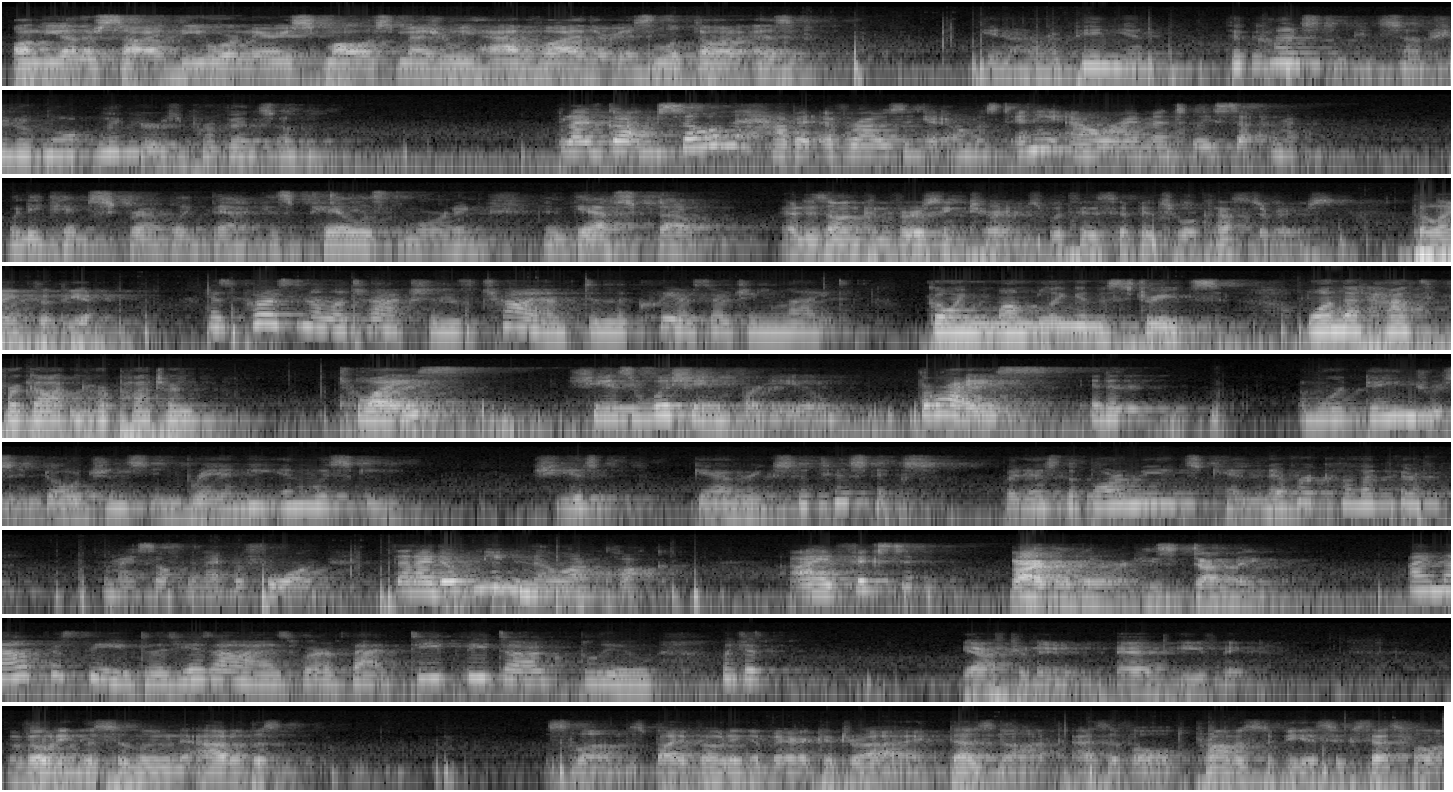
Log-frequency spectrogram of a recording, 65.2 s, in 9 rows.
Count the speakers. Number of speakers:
8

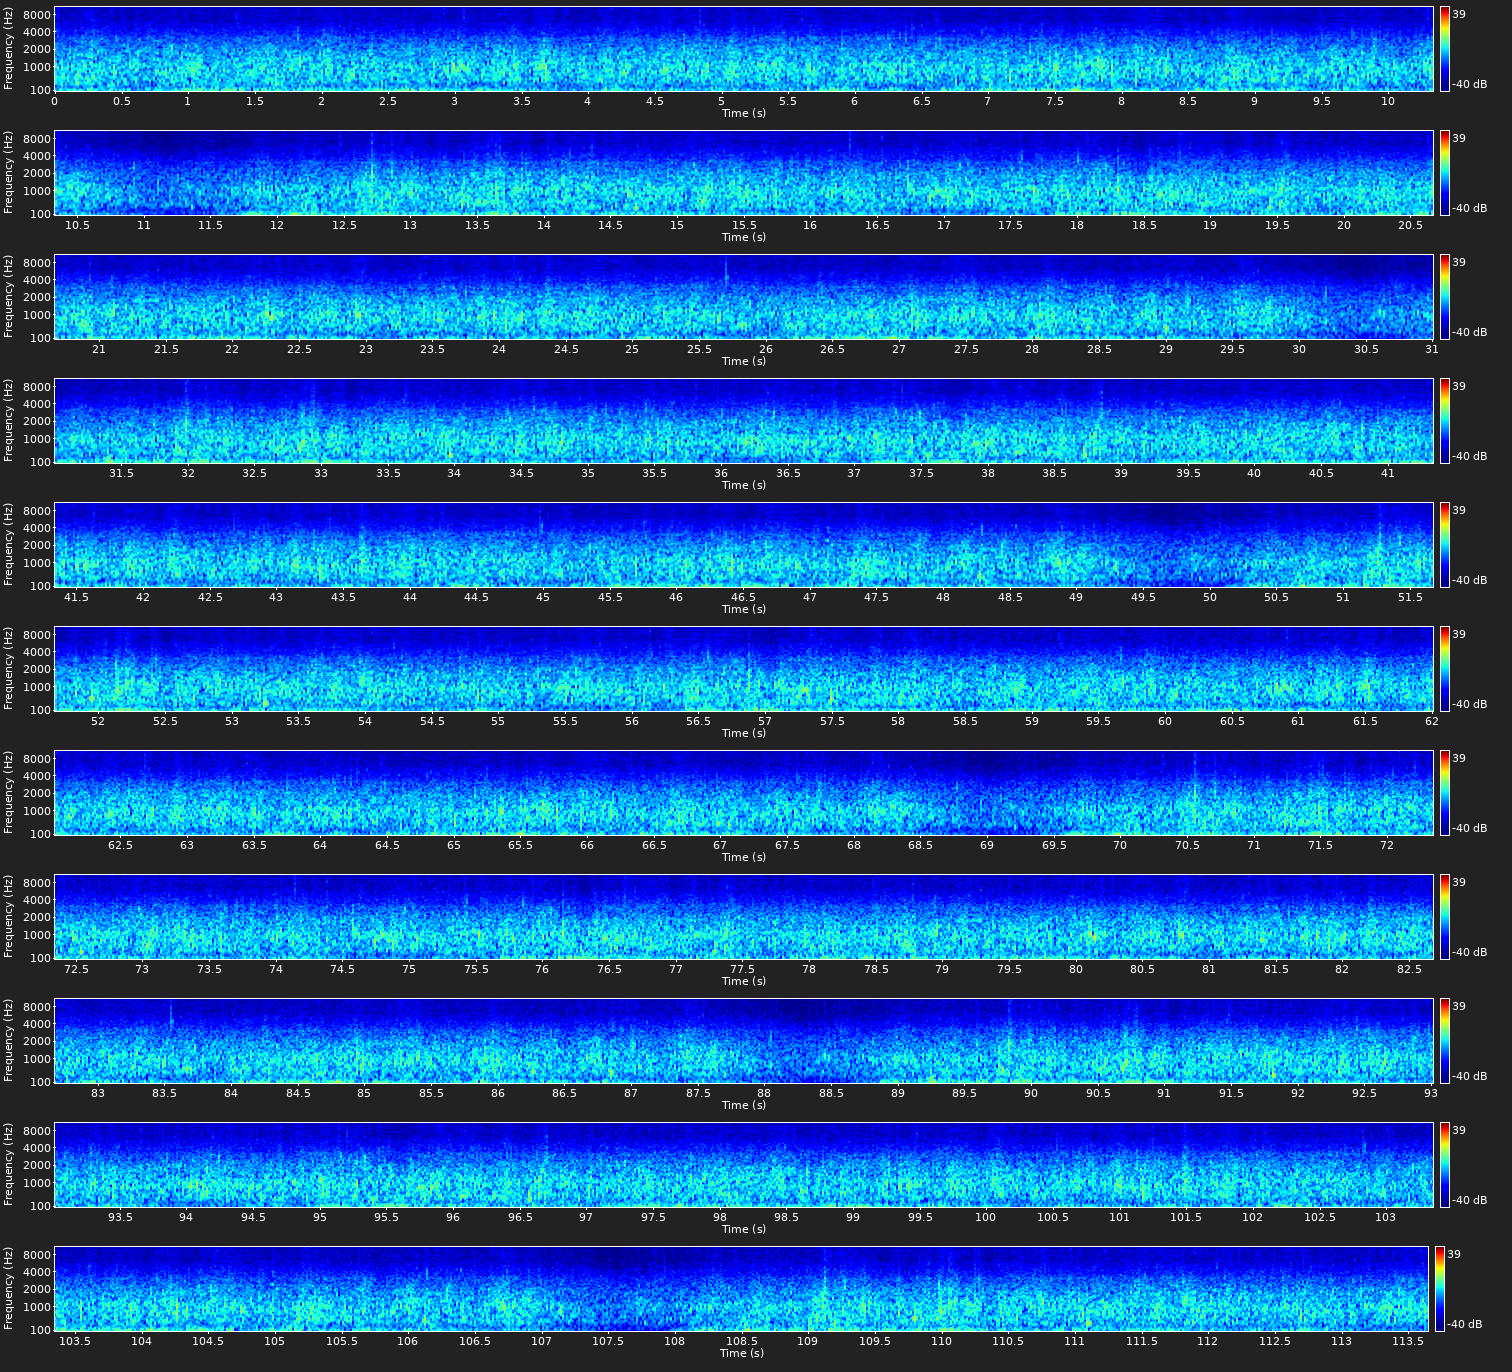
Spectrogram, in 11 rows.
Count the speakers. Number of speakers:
0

